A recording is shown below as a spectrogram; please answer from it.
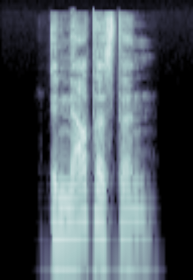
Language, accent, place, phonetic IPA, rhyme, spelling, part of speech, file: German, Germany, Berlin, [iˈnɛʁtəstn̩], -ɛʁtəstn̩, inertesten, adjective, De-inertesten.ogg
- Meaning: 1. superlative degree of inert 2. inflection of inert: strong genitive masculine/neuter singular superlative degree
